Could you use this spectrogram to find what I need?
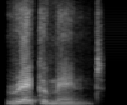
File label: "recommend", Indian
